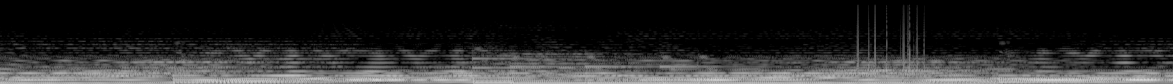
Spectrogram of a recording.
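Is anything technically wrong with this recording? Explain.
Yes. Processor overload crackle runs from 8.57 to 9.24 s. The processor couldn't finish its very short audio buffers, each a millisecond or two long, before their deadlines, and around fifteen of them were missed during that stretch. Each time, a fragment of old audio was replayed in place of the new one, with hard edges at both ends. Strung together, these repeats sound like a gritty, tearing crackle over the sound, which stops once the load eases.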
